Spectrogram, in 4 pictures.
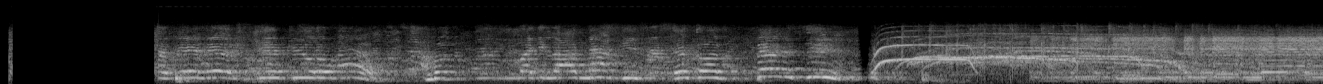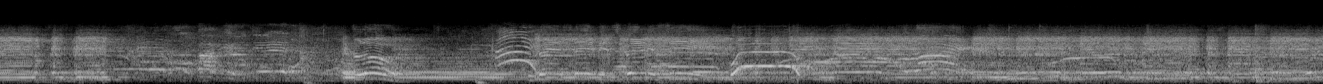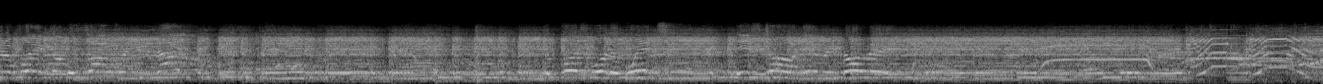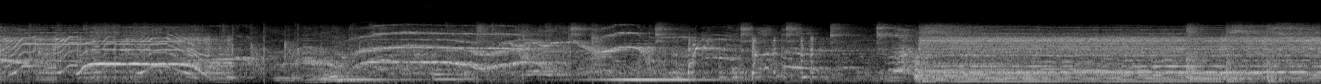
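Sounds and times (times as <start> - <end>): rock band playing: 10.2 - 14.6, 16.5 - 52.9
electric guitar lead sliding: 10.3 - 14.5, 16.6 - 52.9.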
